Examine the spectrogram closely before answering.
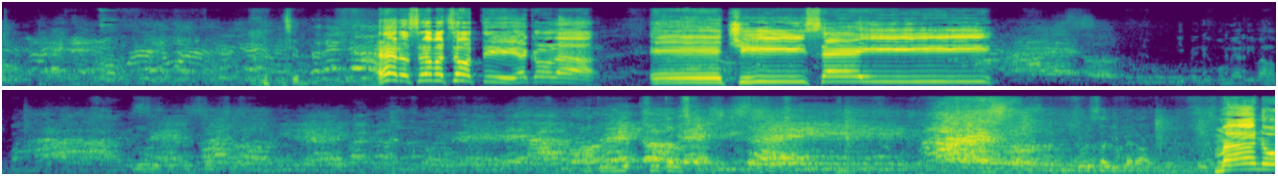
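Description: A crowd chatters and cheers nearby.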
